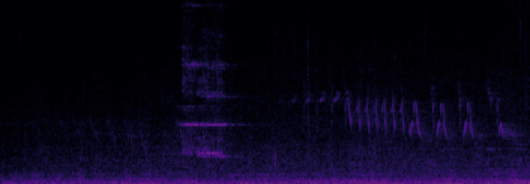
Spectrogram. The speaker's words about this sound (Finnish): Raitiovaunu kolisee Laajalahden tiellä kirkon ohi.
